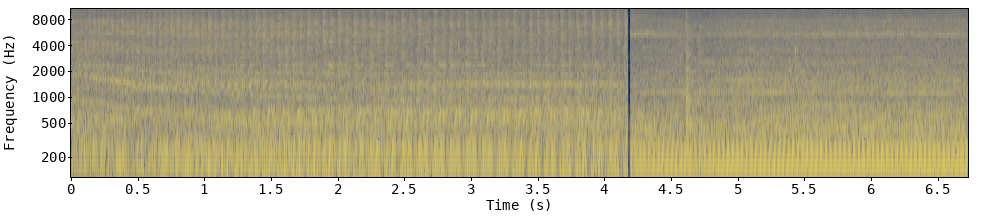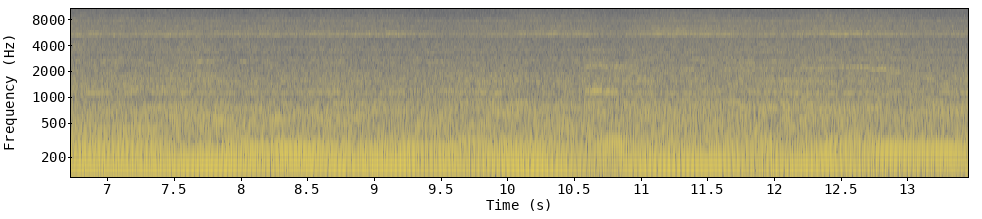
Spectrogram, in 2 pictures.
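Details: Kohler twin on a Simplicity Stallion zero-turn, after head gasket and carb work, now with a new muffler: steady thrum settling slightly lower, even firing, no misses; RPM maybe a hair low and slight whooshing noted, leak-down test planned.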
